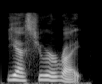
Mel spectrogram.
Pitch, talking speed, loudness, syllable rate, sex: 195 Hz, 235 wpm, -17 LUFS, 6.3 syllables/s, female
